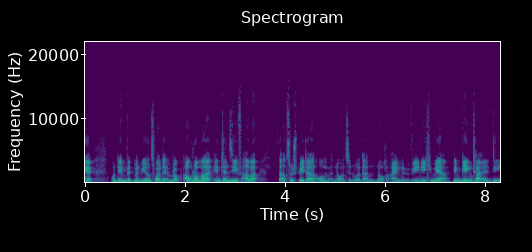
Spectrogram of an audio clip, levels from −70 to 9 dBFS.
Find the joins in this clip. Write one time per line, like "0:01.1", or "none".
0:07.4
